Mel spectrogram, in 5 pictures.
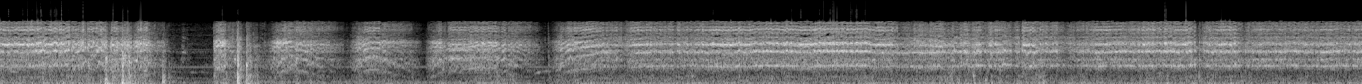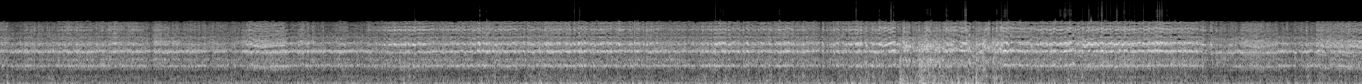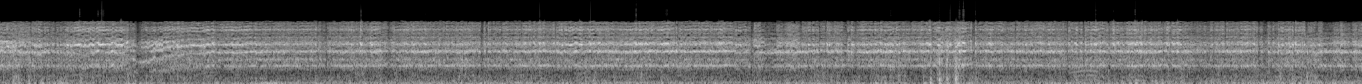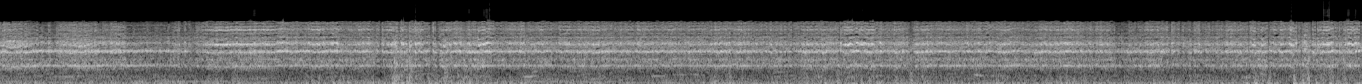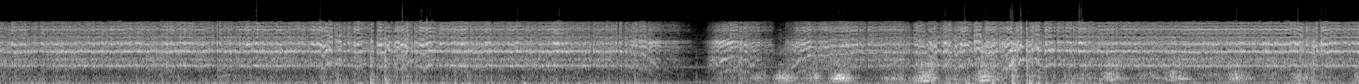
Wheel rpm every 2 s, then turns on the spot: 170, 40, 90, 210, 220, 230, 230, 230, 230, 230, 240, 240, 220, 220, 210, 230, 230, 230, 230, 230, 220, 230, 230, 230, 230, 240, 230, 230, 230, 230, 140, 150, 240, 230.
none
